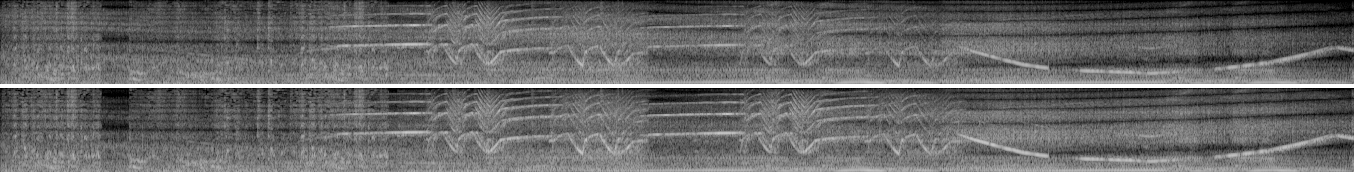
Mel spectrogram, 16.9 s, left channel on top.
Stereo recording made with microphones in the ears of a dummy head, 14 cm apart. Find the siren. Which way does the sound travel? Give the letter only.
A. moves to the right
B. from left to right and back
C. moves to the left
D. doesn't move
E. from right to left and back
A.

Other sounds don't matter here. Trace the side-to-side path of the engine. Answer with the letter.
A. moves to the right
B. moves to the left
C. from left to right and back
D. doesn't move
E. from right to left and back
A.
